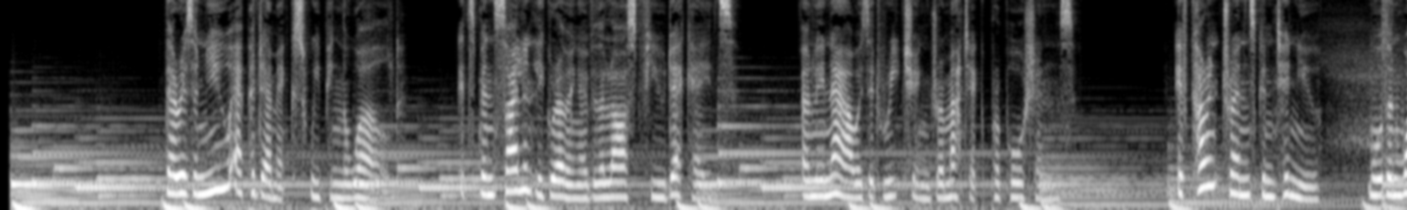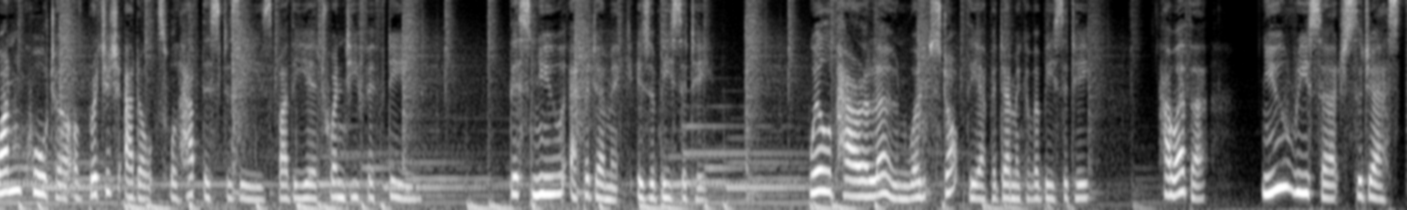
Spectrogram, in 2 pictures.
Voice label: Documentary Reel

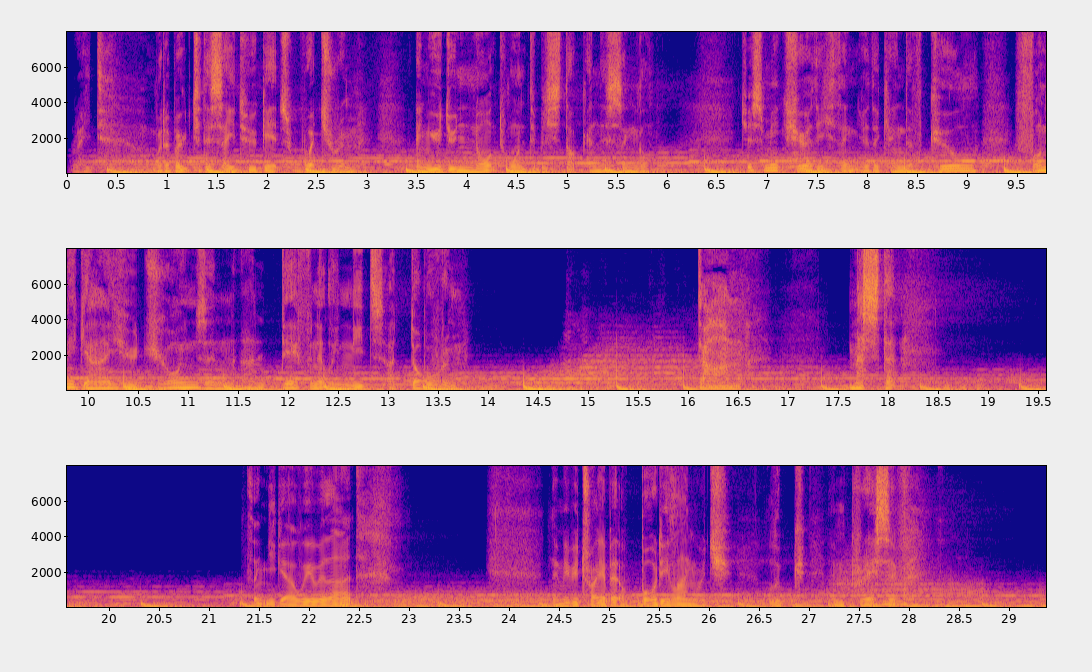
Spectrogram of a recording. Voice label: Comedy

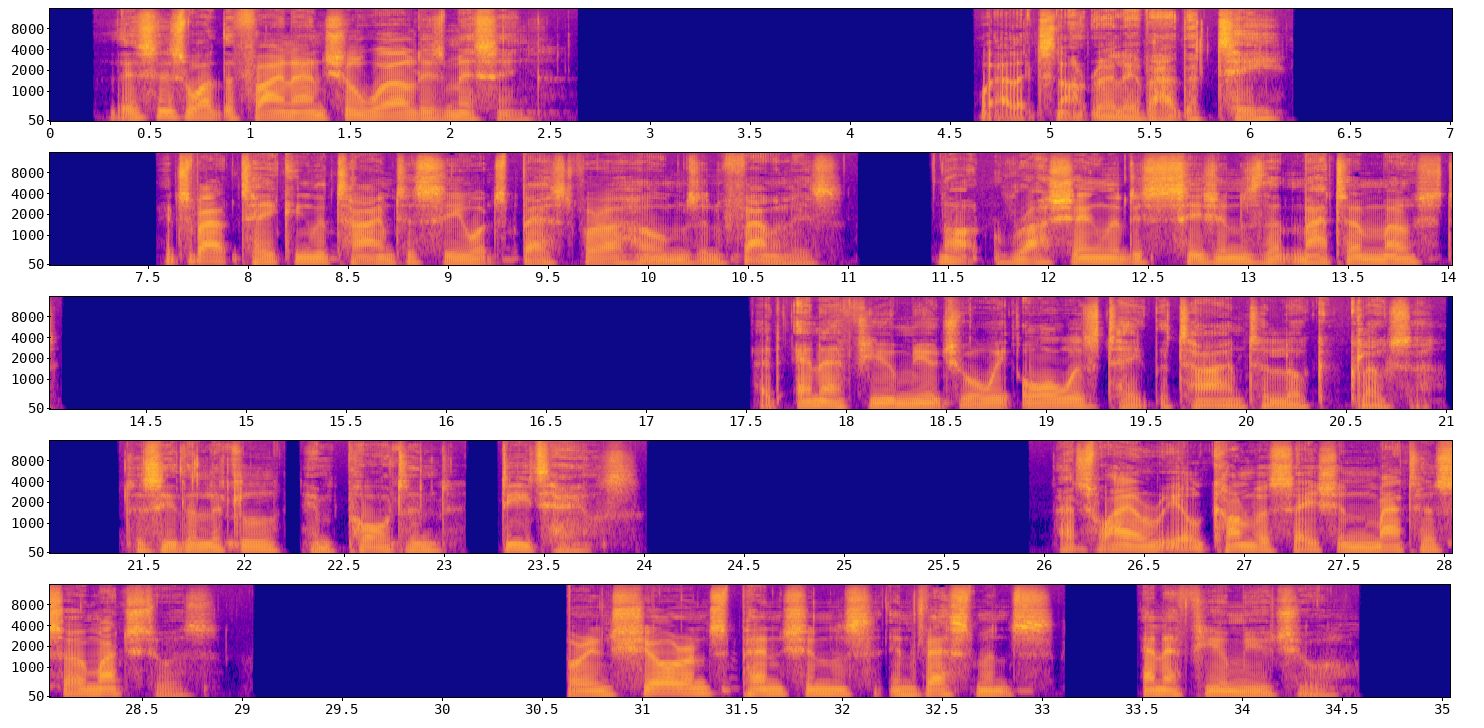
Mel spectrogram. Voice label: Vo Only; NFU; Tea

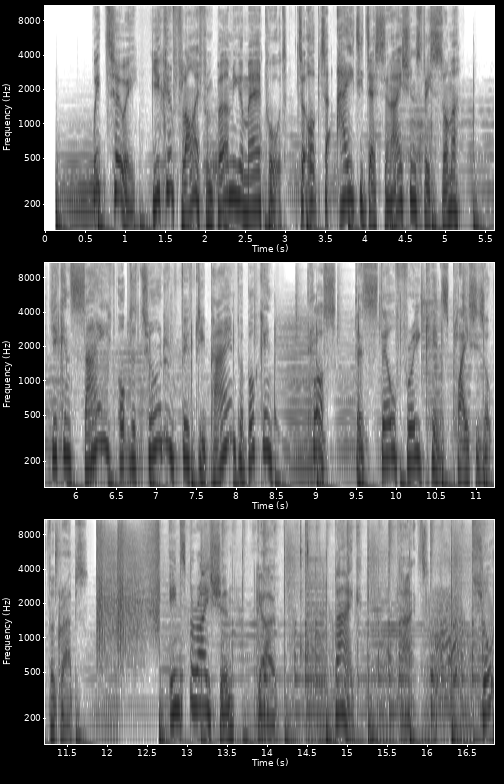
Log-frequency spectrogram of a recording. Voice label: Ad; TUI

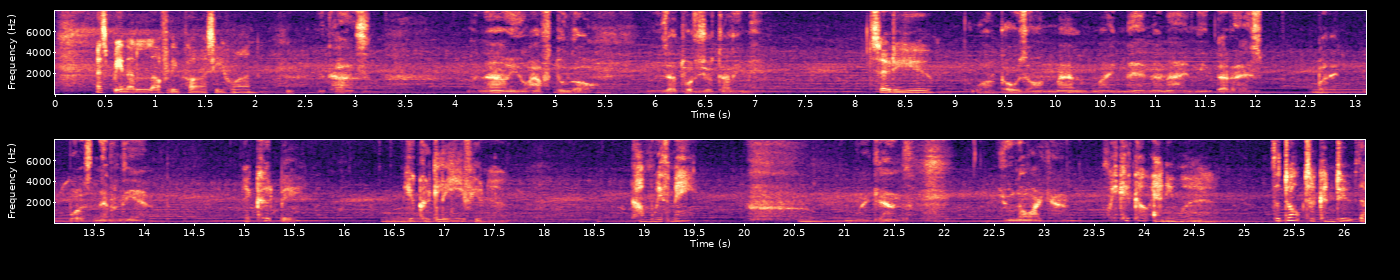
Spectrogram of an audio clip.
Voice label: Drama Spanish accent; Doctor Who

